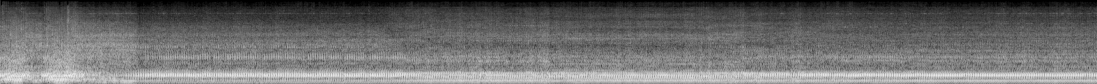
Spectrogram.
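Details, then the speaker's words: 2008 Polaris Ranger 500 UTV; bad fuel or a bad fuel pump suspected, unconfirmed. Uneven, lumpy idle with a wavering drone and a faint clatter on top. Rough running. "Doesn't exactly sound good. That's a start. That is a start."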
